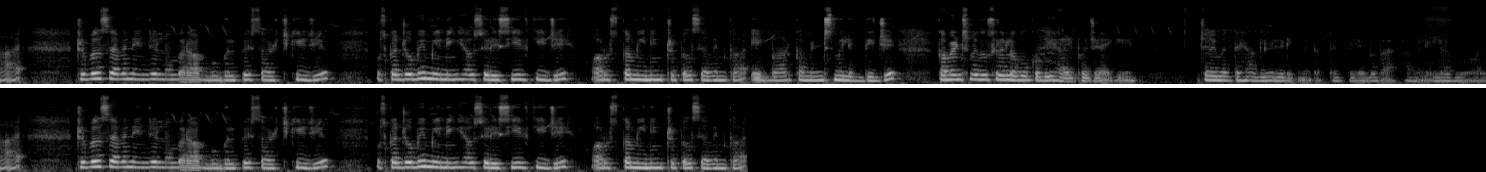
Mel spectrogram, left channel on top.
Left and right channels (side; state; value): right; drops out; at 7.5 s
